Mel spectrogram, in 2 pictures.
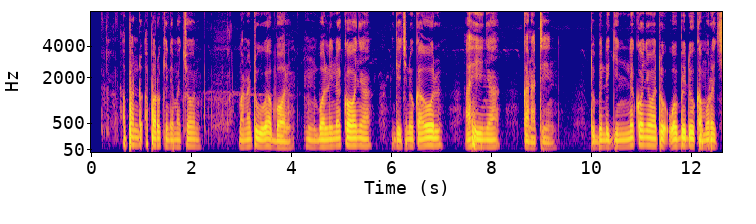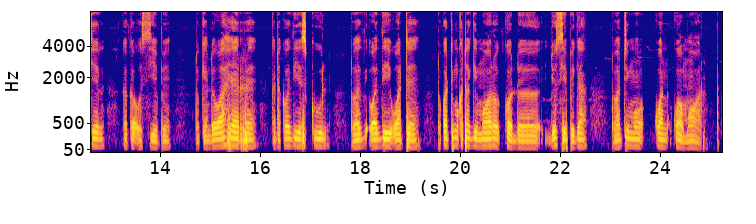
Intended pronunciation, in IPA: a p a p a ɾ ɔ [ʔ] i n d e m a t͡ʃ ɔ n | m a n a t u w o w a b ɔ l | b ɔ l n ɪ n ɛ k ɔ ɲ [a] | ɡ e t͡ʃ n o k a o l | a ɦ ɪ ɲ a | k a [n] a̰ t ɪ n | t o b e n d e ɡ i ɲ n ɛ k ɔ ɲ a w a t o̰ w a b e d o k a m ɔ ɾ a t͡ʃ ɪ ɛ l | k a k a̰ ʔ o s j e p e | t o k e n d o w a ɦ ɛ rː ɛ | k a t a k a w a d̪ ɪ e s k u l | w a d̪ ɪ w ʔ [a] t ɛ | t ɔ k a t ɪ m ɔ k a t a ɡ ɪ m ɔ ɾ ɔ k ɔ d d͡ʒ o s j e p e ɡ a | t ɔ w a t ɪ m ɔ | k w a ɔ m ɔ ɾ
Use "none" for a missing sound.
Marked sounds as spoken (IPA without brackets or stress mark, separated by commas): k, a, n, a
